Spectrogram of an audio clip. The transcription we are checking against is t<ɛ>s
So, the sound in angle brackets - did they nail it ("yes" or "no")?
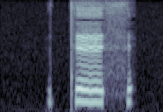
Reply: yes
